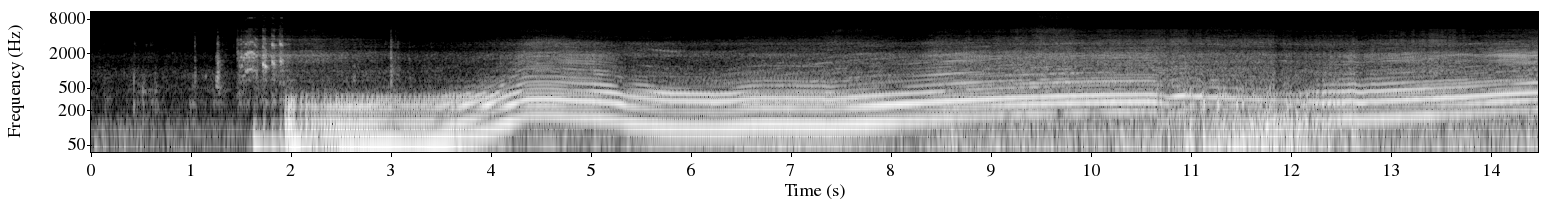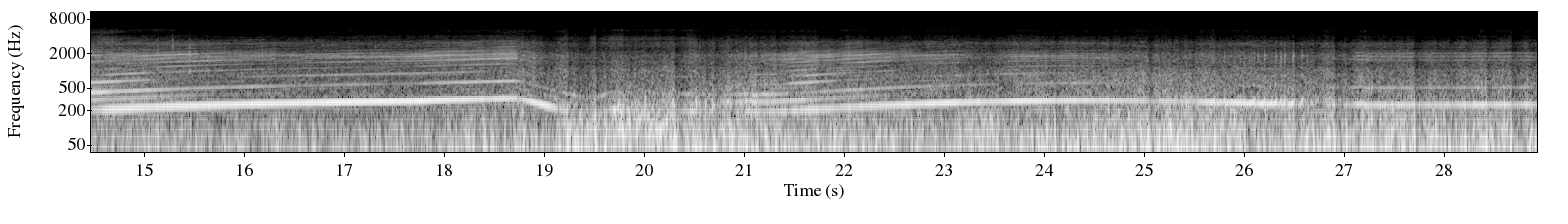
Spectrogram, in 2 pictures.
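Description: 2004 Yamaha R6's 600 cc inline-four engine comes in loud about two seconds in and idles briefly. It then revs and pulls away, its pitch climbing in long runs as the bike accelerates. The pitch drops sharply about two-thirds through, climbs again and settles to a steady cruise near the end.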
